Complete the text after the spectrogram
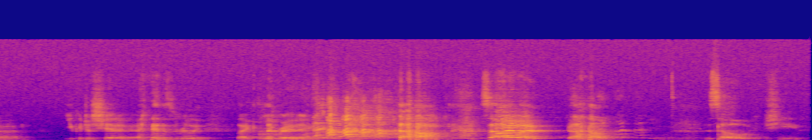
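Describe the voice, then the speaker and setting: A man's voice: a little high, a bit bright, a little hiss or hum. A young man whose first language is Hebrew doing his first stand-up set, rambling with lots of ums and laughing at his own jokes. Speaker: stand-up comedian. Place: comedy event stage. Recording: roomy, voice from far off.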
